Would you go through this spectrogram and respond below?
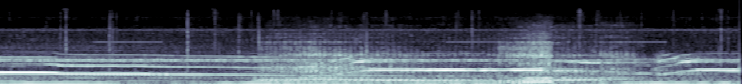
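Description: Several wolves howl together in moonlit woods in an animated film, long overlapping rising and falling tones that sound fairly near and sustained, with no talking.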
